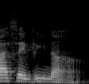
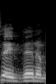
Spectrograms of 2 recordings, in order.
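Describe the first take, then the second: First: It is said in a Kinston country accent. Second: It is said with a standard pronunciation.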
